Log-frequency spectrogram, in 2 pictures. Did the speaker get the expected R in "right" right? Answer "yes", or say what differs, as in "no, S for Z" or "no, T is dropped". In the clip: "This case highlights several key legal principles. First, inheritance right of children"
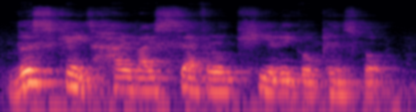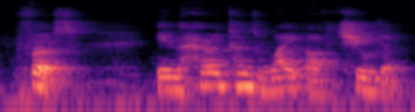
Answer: no, W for R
